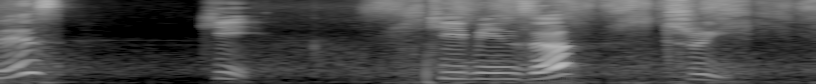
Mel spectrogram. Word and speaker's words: 木: The pronunciation is ki.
